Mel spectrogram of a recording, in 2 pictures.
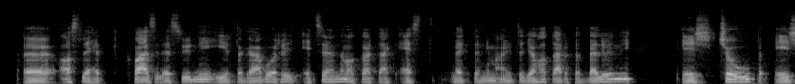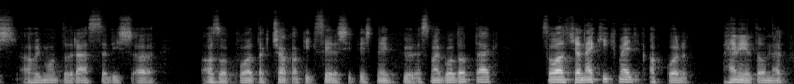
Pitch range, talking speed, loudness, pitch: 95-110 Hz, 150 wpm, -26 LUFS, 100 Hz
